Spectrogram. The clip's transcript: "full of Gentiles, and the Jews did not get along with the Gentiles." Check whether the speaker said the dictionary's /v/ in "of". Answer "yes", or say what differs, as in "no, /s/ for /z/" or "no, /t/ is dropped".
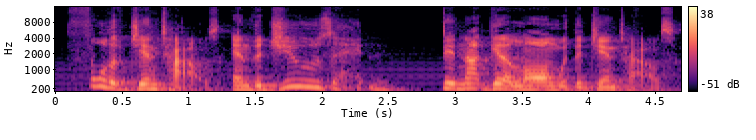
yes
